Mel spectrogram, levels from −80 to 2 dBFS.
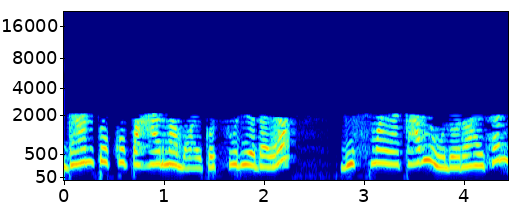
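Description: Speech runs through the whole clip with nothing above about 2.1 kHz and a heavy watery, swirling texture, the likely result of MP3 compression at a rate near 8 kbps. Unlike a plain low-pass filter, the surviving band also warbles as weak components flicker between frames, and consonant onsets smear.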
